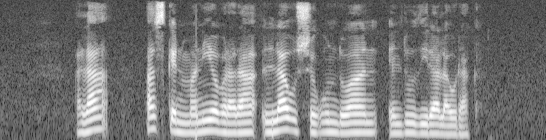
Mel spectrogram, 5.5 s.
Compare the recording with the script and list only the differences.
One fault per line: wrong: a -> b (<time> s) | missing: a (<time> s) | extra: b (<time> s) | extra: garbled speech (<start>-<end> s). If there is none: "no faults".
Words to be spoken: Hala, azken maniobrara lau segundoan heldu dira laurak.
no faults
